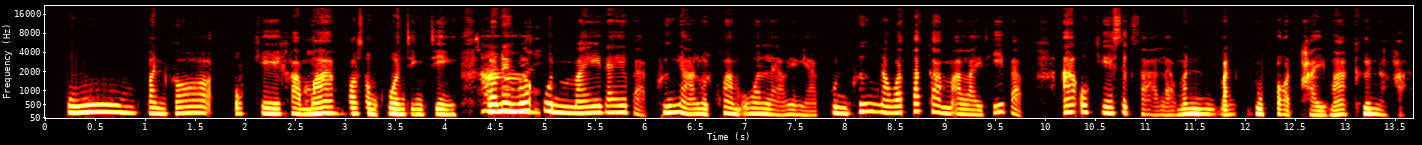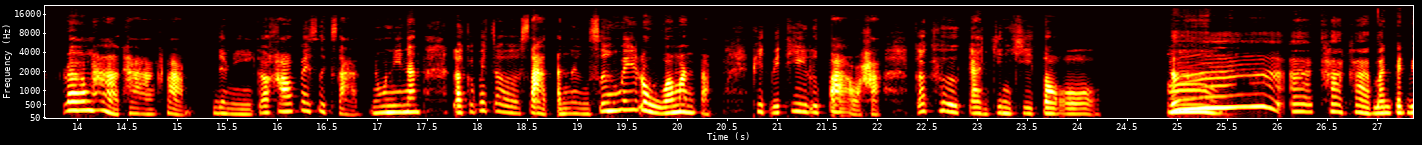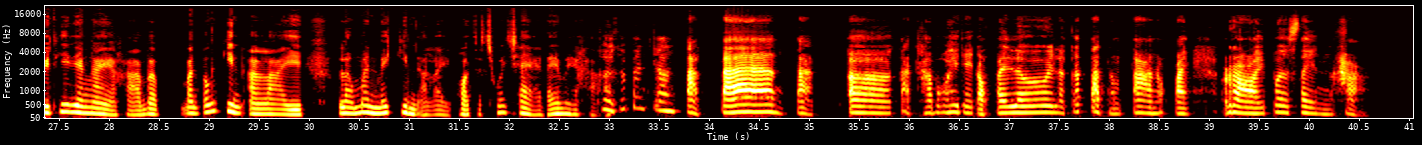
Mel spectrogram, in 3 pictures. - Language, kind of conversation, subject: Thai, podcast, คุณเริ่มต้นจากตรงไหนเมื่อจะสอนตัวเองเรื่องใหม่ๆ?
- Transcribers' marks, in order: other background noise; tapping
